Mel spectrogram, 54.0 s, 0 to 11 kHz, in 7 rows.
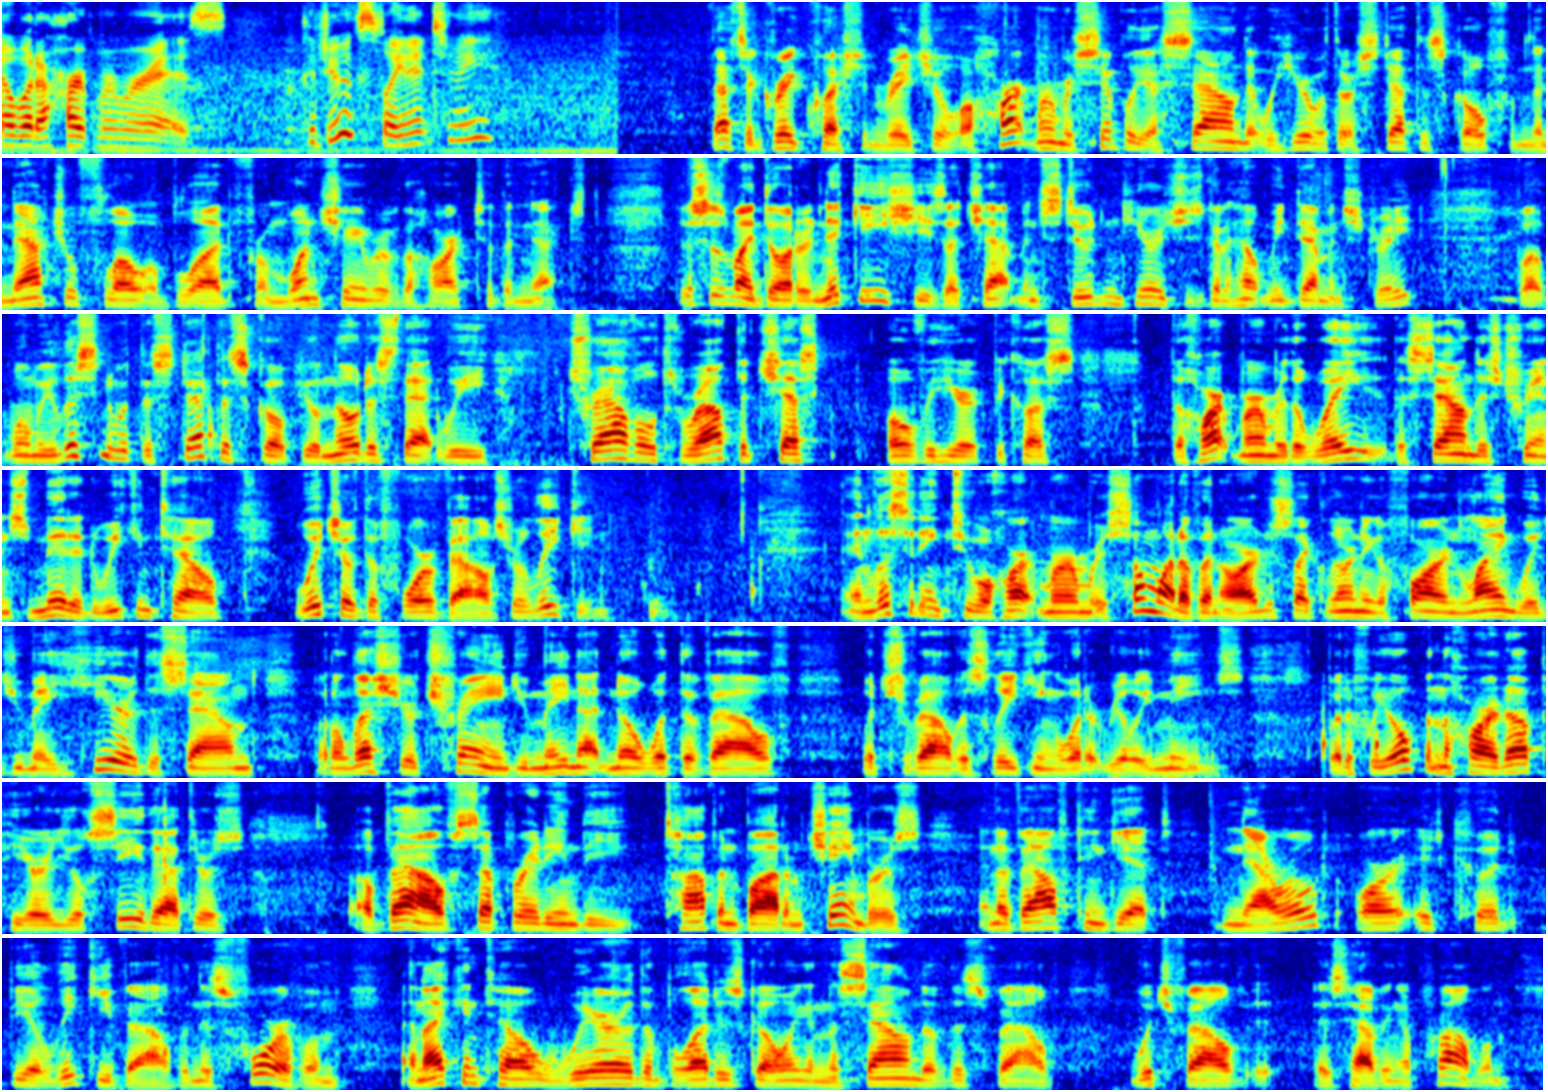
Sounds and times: Speech: 0.0 - 2.5, 3.5 - 26.2, 27.4 - 39.8, 40.4 - 53.9.

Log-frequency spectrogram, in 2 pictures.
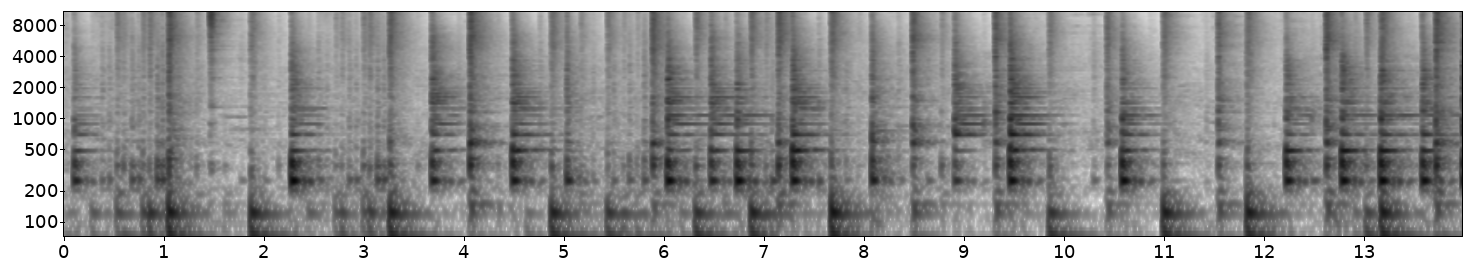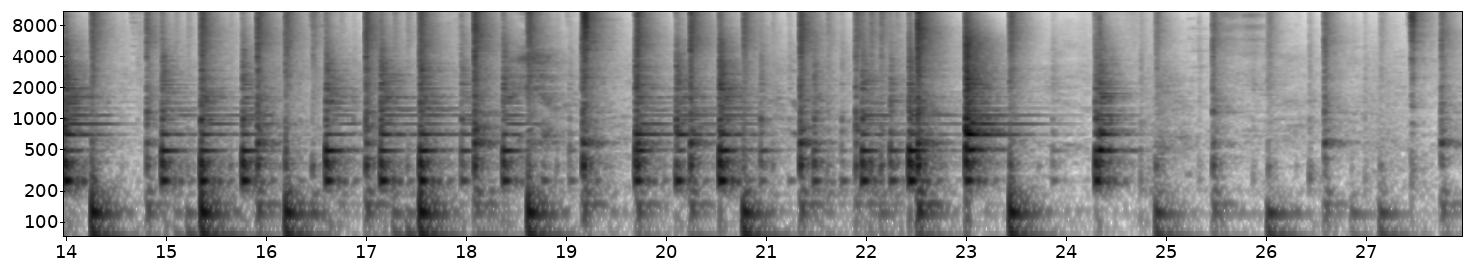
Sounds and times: Drum kit: 0.0 - 27.9
Drum roll: 0.0 - 27.9.

